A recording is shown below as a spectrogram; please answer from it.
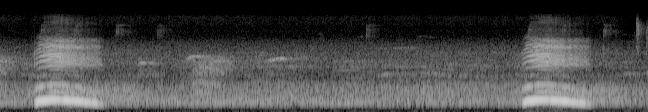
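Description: Long-eared Owl giving low, breathy hoots, each about half a second, repeated roughly every three and a half seconds over a steady background hiss.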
